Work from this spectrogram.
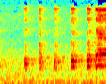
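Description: A hen clucking from a push-button farm animal sound book, a quick series of five or six short clucks in a steady rhythm, faint but close.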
